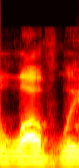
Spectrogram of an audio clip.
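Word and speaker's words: LOVB League: They pronounce it the Love League.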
